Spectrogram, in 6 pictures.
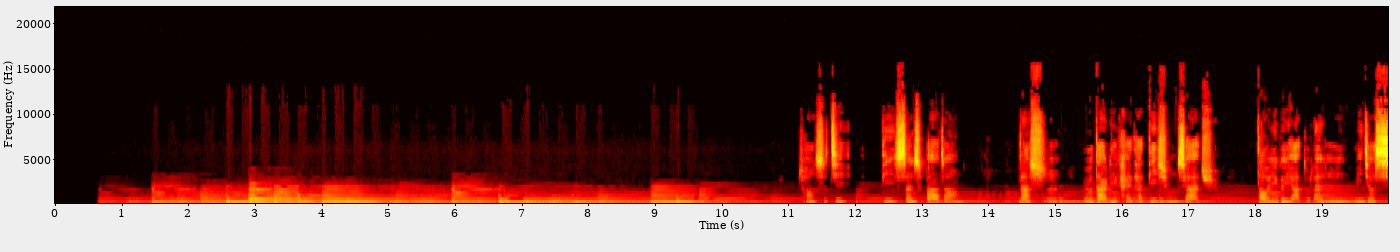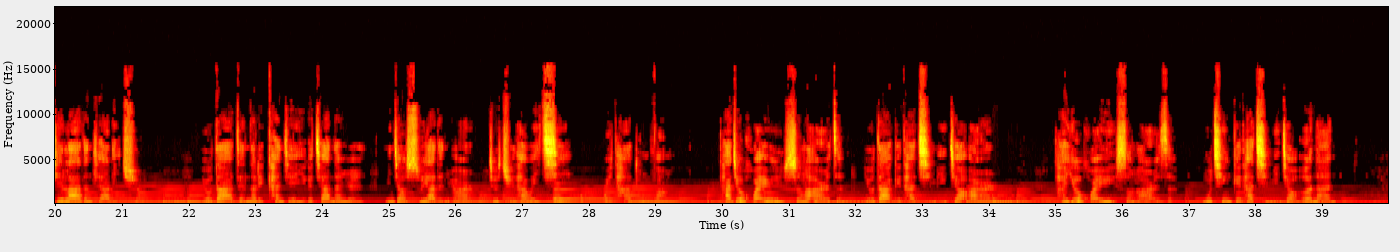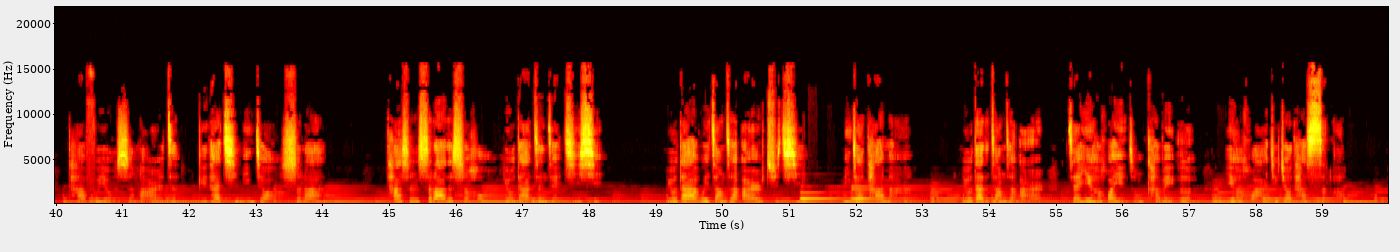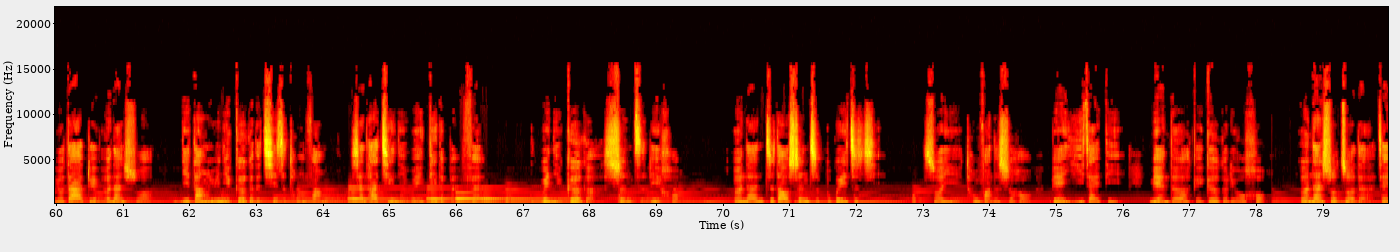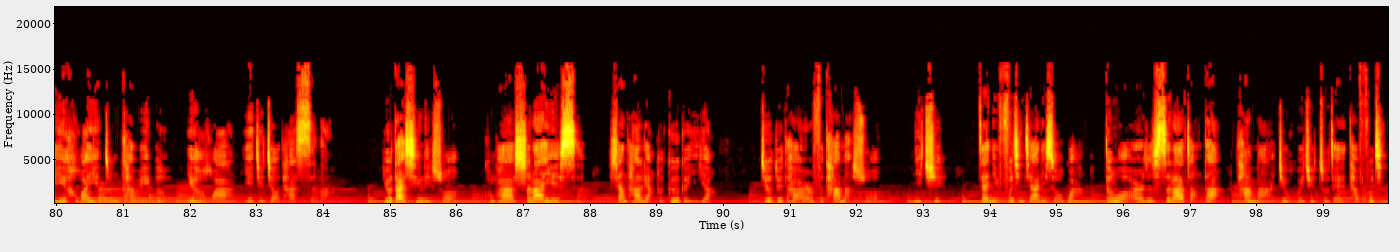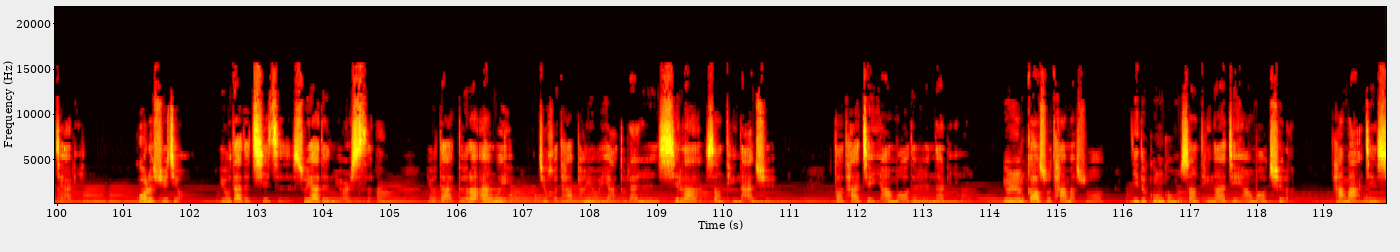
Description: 读经马拉松 | 创世记38章(国语)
